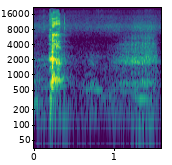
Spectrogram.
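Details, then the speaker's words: Person hiccuping while being filmed: one brief, sharp hiccup sound followed by faint background noise. "You're hiccuping."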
